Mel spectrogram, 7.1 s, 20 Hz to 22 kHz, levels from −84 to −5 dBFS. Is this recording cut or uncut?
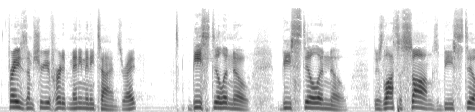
uncut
